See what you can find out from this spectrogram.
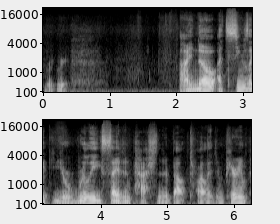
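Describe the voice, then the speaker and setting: A man playing a recruiting interviewer in a one-sided spoken ASMR roleplay, halting and repeating his words in a baffled, exasperated way. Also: sits low, darkish tone. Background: computer keyboard typing.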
